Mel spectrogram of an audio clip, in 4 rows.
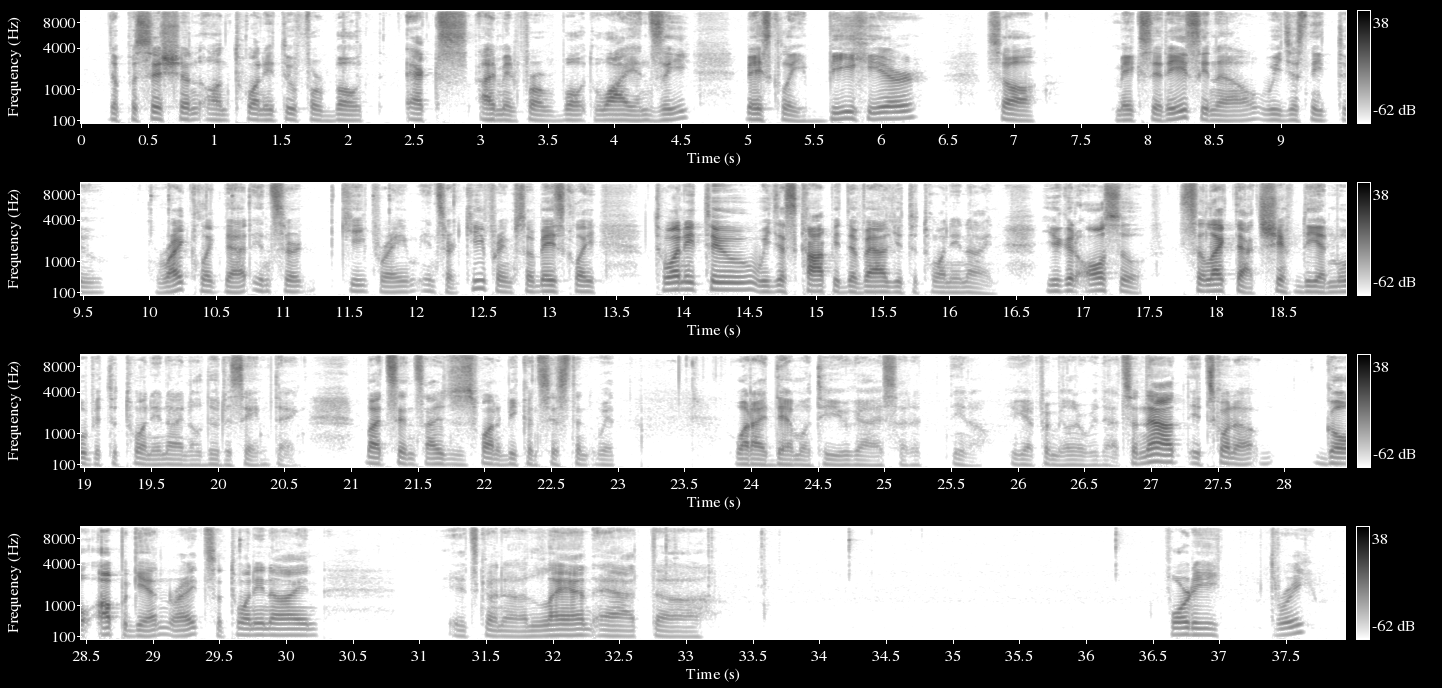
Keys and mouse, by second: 10.0 right click, 11.6 right click, 29.7-32.9 drag, 33.4 shift+middle click, 34.2-36.7 drag, 37.7 Left.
